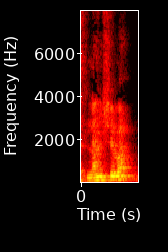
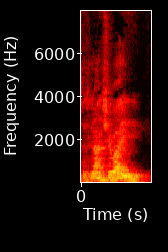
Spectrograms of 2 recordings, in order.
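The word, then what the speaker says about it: slàinte mhath: que venga a eric o se pronuncia slam lleva y nosotros siempre todos los encuentros del club cuando terminamos levantamos la copa y decimos slam se va a ir y brindamos gracias a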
